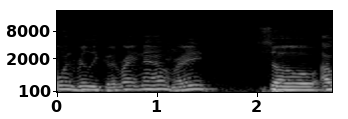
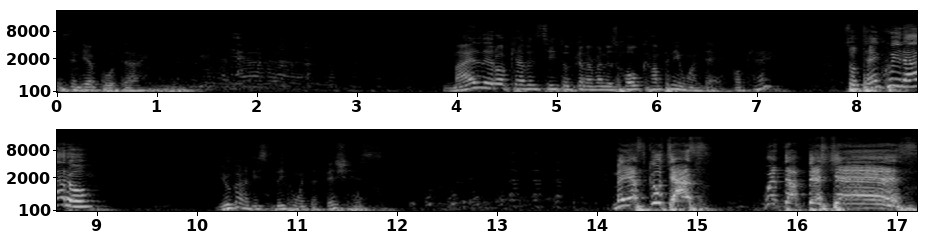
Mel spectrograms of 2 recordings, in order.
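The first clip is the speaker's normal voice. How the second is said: mock outrage, furious, swooping and rising pitch; 2 semitones higher than usual. Acting out how his mom would react to a rejecting interviewer: imitating his angry Puerto Rican mom. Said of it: "this is how my mom would react".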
